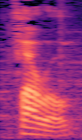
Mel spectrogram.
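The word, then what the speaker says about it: Farrow: So that would be Livingston, FedEx, UPS, Faro, that's how it's pronounced, and H.R.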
